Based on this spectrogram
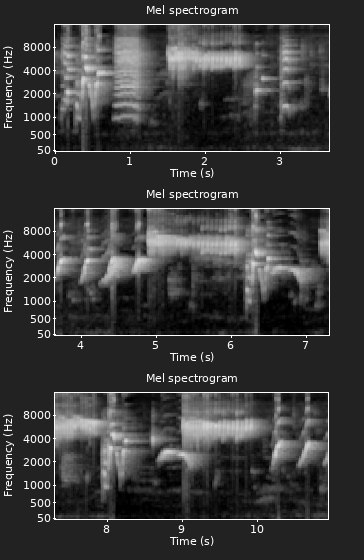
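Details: Lengthy black-winged myna song alternating rising whistled notes with long buzzy rattles and sharp squawks, repeated in a lively, continuous stream.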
